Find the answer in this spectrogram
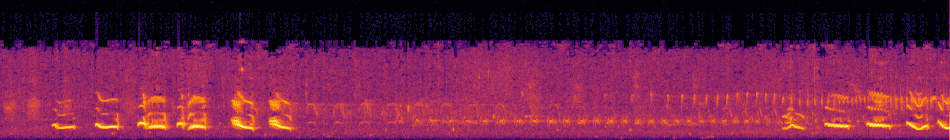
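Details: Sabiá (thrush) delivers a burst of rapid whistled notes, then a long, soft, buzzy trill running steadily for several seconds, before loud slurred whistles resume at the end.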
